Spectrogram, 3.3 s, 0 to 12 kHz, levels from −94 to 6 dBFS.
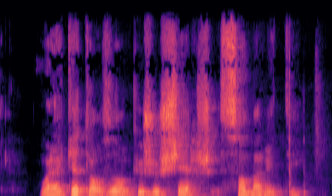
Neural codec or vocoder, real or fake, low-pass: none; real; 10.8 kHz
